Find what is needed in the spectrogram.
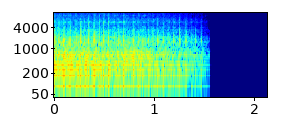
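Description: Kanto KT-CS1700 chainsaw's small two-stroke engine idling steadily while its carburettor screws are turned with a screwdriver. The sound fades and cuts off about one and a half seconds in.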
